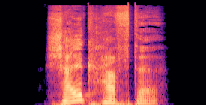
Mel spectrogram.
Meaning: inflection of schalkhaft: 1. strong/mixed nominative/accusative feminine singular 2. strong nominative/accusative plural 3. weak nominative all-gender singular
- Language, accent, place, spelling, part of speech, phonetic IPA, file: German, Germany, Berlin, schalkhafte, adjective, [ˈʃalkhaftə], De-schalkhafte.ogg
